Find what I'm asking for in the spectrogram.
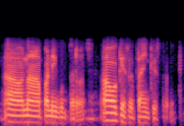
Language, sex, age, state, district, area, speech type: Tamil, male, 30-45, Tamil Nadu, Sivaganga, rural, conversation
